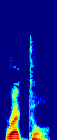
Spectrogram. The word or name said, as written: rectal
